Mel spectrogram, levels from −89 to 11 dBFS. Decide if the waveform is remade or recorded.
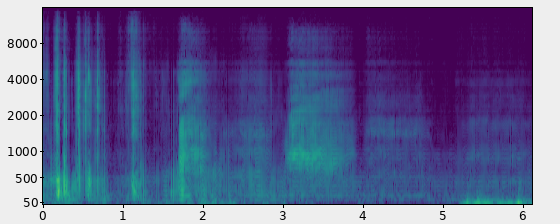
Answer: remade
